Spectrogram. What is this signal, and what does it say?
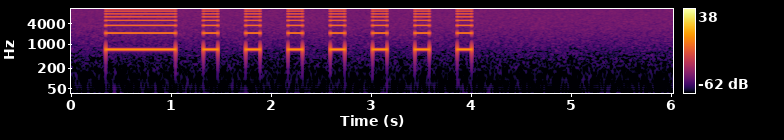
Beep code, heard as beeps from a small speaker, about 710 Hz. 1 long, 7 short.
